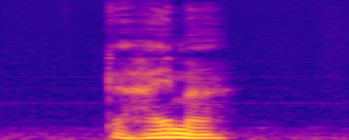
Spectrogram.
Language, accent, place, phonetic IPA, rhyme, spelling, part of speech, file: German, Germany, Berlin, [ɡəˈhaɪ̯mɐ], -aɪ̯mɐ, geheimer, adjective, De-geheimer.ogg
- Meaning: 1. comparative degree of geheim 2. inflection of geheim: strong/mixed nominative masculine singular 3. inflection of geheim: strong genitive/dative feminine singular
